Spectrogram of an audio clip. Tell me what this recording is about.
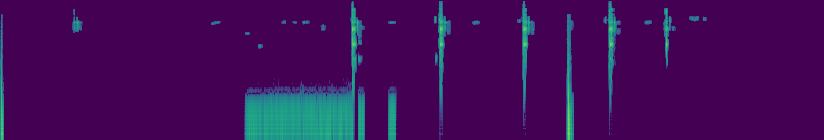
Failing Hard Drives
